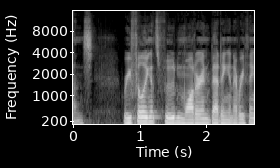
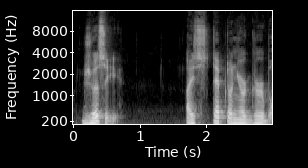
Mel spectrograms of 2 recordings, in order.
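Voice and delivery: staged, grandly dramatic, theatrical delivery. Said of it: "my best [name]".

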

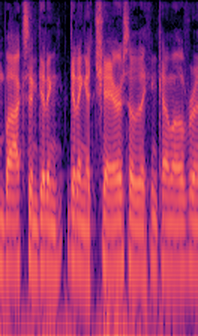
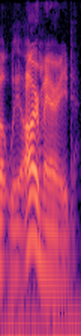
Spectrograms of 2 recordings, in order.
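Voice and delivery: ordinary talk, nothing marked

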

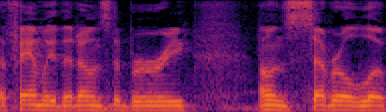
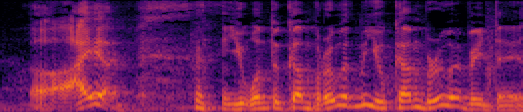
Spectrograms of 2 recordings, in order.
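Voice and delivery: put-on German accent, pitched up; 6 semitones higher than usual. Retelling how the German brewmaster behind the bar answered you: German accent. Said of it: "this very stout German man behind the bar".

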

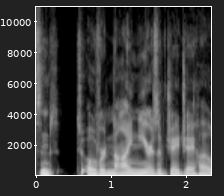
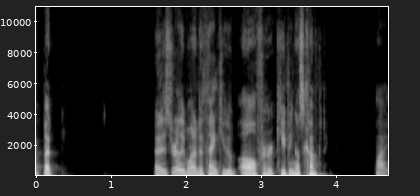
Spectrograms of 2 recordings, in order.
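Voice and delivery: choked up, voice catching, soft and high; 5 semitones higher, 5 dB quieter than usual. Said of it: "Didn't mean to get choked up".

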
